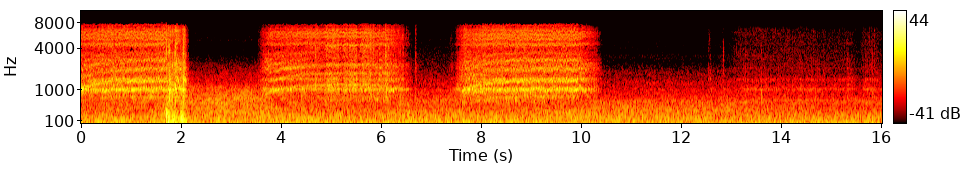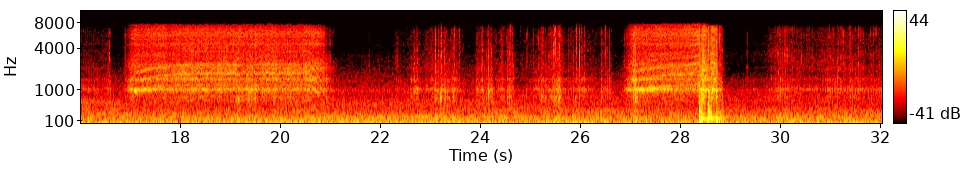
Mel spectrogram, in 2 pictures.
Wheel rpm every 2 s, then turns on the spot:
130, 40, 140, 40, 150, 20, 10, 20, 60, 160, 80, 10, 20, 40, 100, 10.
2-4 12-16 22-26 30-32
